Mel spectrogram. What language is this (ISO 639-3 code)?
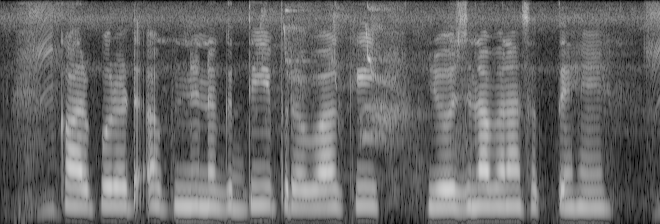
hin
